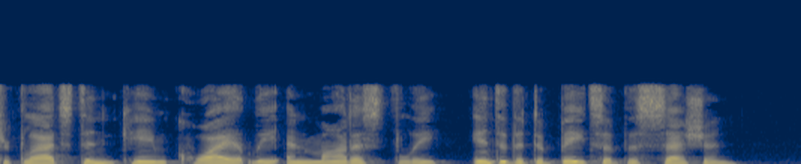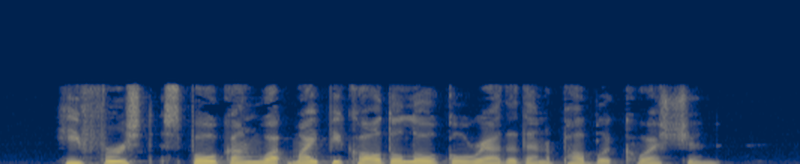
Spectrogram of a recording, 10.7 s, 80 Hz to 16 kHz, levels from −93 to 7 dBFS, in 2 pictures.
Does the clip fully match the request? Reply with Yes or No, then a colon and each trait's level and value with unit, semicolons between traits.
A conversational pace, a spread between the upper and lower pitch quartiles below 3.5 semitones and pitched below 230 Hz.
Yes: average, 145 wpm; narrow, 2.5 semitones; medium, 185 Hz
